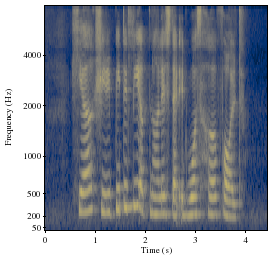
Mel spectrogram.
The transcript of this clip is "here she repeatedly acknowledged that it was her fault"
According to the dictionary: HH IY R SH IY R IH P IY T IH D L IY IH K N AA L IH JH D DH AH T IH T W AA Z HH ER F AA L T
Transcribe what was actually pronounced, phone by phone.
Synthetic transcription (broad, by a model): HH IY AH SH IY R IH P IY T IH D L IY IH K N AA L IH JH D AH T IH T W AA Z HH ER F AA L T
